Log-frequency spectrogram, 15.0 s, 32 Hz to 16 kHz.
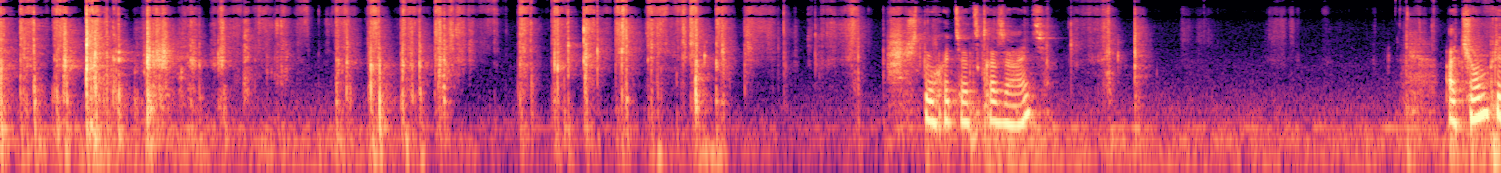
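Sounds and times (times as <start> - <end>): cards being shuffled: 0.0 - 9.1, 10.5 - 11.6.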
